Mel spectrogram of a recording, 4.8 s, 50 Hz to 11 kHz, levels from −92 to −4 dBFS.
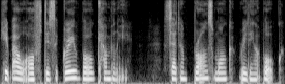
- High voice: Yes, high, 200 Hz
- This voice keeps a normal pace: Yes, average, 150 wpm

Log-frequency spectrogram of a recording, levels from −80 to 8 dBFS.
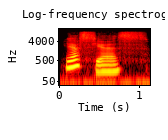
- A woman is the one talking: Yes, female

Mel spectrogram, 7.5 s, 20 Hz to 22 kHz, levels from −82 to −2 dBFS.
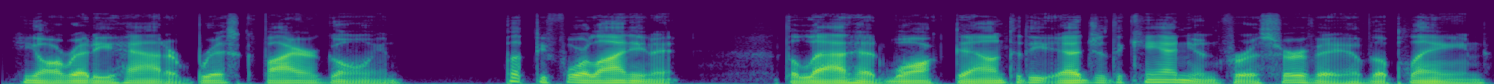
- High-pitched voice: No, very low, 90 Hz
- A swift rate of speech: Yes, fast, 225 wpm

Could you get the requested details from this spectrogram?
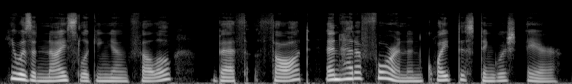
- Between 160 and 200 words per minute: Yes, average, 180 wpm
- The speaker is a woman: Yes, female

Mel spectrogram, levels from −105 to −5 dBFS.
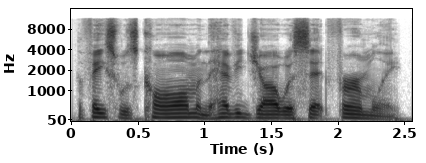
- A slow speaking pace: No, fast, 260 wpm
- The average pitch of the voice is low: Yes, low, 105 Hz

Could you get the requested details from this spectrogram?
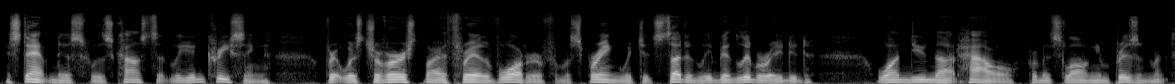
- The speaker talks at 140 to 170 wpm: Yes, average, 155 wpm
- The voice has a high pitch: No, very low, 95 Hz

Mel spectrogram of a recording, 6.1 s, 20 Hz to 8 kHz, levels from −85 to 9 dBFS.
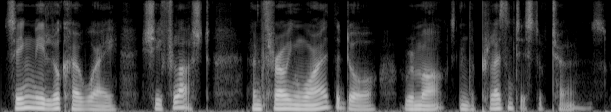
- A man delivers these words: Yes, male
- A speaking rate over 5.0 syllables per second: No, 4.9 syllables/s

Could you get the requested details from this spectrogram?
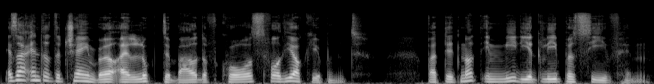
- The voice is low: Yes, low, 125 Hz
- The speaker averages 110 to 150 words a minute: No, average, 175 wpm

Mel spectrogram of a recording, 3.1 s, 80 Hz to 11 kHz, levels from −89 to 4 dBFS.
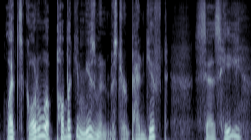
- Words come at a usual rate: Yes, average, 190 wpm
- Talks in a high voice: No, low, 135 Hz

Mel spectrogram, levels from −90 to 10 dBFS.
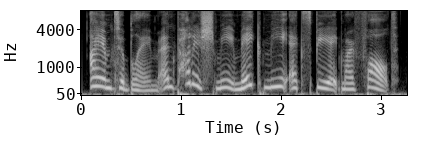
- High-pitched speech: Yes, high, 245 Hz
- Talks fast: Yes, fast, 220 wpm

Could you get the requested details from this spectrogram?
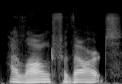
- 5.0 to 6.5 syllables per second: Yes, 5.8 syllables/s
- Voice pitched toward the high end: No, low, 110 Hz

